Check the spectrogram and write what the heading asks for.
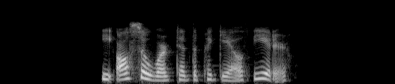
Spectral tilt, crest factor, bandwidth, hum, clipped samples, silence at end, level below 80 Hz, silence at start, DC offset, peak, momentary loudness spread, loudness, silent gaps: -5 dB/octave; 20 dB; 7.6 kHz; none; under 0.1%; 1.1 s; -66 dBFS; 1 s; under 0.1%; -2 dBFS; 11 LU; -18 LUFS; none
